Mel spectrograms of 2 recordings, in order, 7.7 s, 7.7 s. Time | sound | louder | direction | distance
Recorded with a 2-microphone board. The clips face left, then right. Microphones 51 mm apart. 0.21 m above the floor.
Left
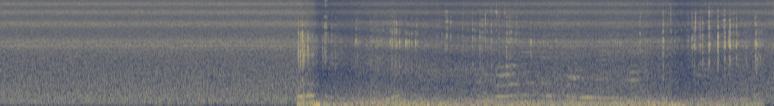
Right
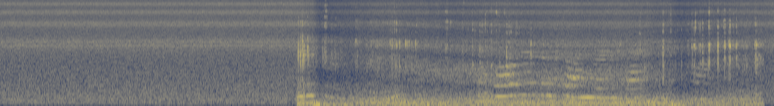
3.0 | a child speaking | right 5 dB | 20° right (ahead or behind) | ?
